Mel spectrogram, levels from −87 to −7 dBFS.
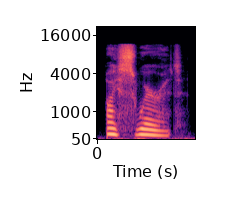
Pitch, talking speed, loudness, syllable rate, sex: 180 Hz, 185 wpm, -20 LUFS, 4.1 syllables/s, female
